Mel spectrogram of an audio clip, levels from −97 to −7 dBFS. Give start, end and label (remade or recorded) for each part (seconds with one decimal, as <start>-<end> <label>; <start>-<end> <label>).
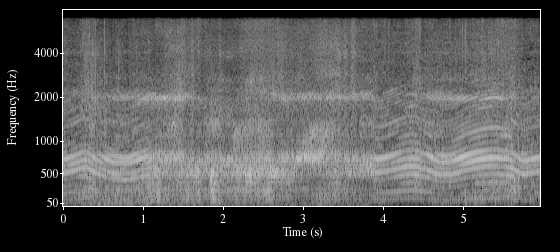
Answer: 0.0-1.1 recorded; 1.1-3.9 remade; 3.9-6.0 recorded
